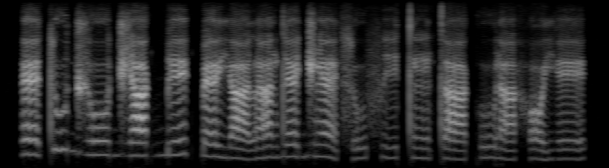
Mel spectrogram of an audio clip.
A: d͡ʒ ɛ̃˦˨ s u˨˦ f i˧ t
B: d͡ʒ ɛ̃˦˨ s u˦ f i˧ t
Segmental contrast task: A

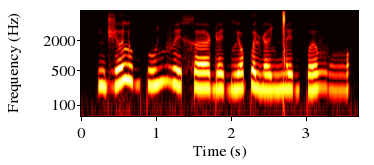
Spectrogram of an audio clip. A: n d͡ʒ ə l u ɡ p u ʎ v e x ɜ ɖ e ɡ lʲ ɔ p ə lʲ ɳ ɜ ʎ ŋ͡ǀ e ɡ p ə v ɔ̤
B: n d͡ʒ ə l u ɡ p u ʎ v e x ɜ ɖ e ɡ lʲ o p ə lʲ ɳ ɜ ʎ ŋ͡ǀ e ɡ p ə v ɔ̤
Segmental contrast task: A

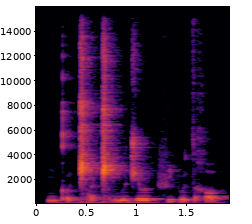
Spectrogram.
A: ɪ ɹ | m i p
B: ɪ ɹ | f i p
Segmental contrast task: B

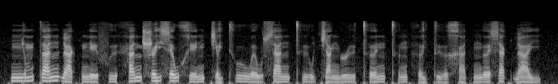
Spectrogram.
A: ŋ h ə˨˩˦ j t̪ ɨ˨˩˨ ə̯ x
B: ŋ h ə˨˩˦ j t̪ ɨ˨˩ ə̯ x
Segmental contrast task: A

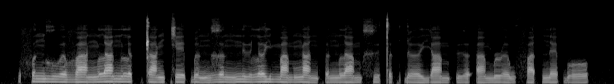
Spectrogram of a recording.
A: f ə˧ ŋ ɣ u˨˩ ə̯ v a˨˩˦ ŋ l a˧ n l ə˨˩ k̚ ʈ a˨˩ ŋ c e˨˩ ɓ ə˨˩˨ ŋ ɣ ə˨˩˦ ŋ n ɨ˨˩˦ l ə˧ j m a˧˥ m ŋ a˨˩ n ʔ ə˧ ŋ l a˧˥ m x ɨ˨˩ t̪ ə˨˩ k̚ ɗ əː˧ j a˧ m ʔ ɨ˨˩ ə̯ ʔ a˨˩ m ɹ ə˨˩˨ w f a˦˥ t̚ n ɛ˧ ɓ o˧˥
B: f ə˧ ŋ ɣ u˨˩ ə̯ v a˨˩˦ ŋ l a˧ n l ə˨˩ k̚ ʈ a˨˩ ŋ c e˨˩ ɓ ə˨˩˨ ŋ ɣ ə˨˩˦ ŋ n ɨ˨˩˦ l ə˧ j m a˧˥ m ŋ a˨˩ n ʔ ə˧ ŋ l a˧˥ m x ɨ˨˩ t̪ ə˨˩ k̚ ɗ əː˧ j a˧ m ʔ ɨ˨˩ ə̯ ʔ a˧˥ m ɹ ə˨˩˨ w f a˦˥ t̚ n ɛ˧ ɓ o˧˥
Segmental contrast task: B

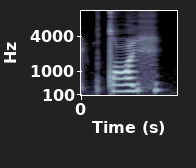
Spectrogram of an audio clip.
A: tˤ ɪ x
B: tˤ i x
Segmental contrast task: B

